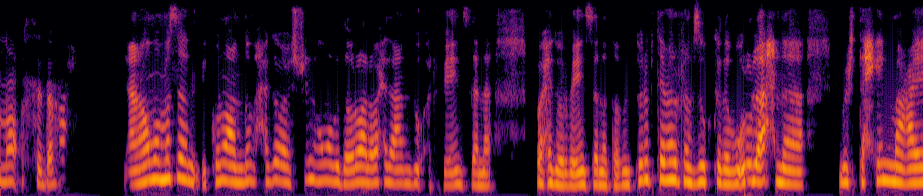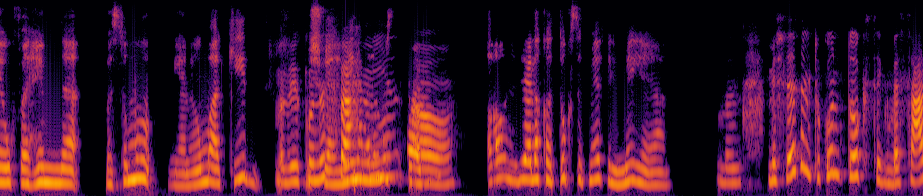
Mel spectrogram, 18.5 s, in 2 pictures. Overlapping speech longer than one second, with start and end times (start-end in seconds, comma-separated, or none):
12.3-13.6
